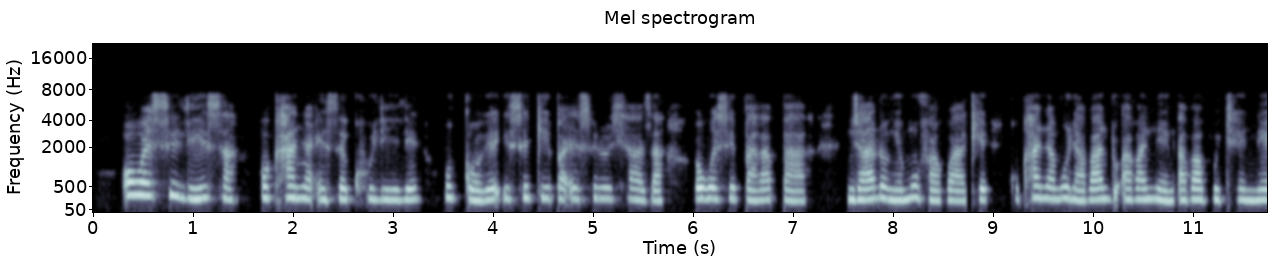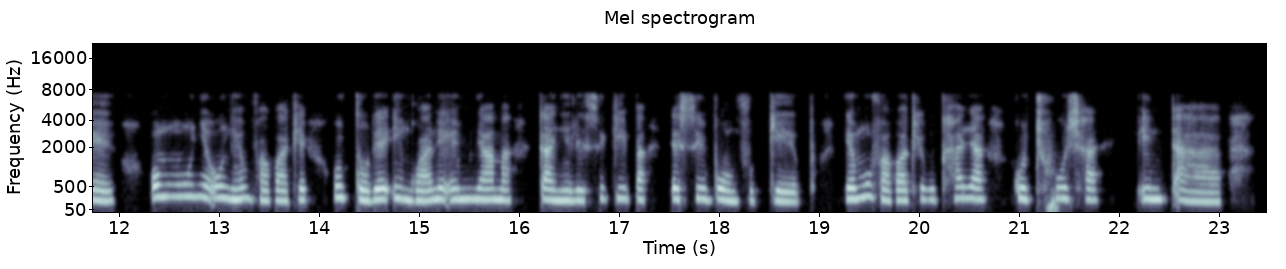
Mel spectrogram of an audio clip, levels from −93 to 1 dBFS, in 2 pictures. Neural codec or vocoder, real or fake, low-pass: codec, 16 kHz, 2 kbps, FunCodec, trained on Chinese and English, 25 frames a second; fake; 7.2 kHz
